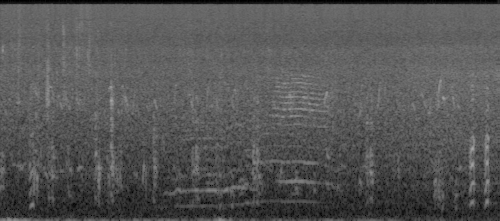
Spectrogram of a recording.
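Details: Hens clucking in a flock, with soft, short, low clucks overlapping steadily and a drawn-out, level tone near the middle against a hushed background.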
